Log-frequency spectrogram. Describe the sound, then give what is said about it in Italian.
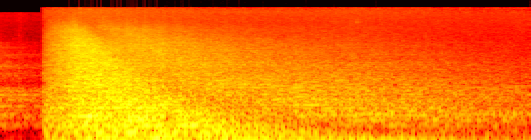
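A sudden, loud crack of thunder bursts out after a brief silence, then rolls on as a deep, heavy rumble that fades only slightly over several seconds. No one speaks. “Ecco, qui c'era un momento catartico, un tuono e poi cominciava la serata o anzi direi il pomeriggio forse, no?”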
